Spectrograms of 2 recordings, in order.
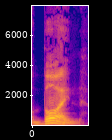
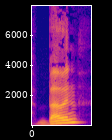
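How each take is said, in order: First: "Bowen" as one syllable, rhyming with "coin"; tentative "Boyn" for "Bowen"; trying a pronunciation. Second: "Bowen" in two syllables, BOH-in, rising high; unsure "Bowen?" with both syllables sounded; questioning pronunciation. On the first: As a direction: say "Bowen" like "Boyn", falling at the end. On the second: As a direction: try "Bowen" as "Bo-win", like a question. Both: Shown as a demonstration. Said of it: "How do you pronounce it".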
